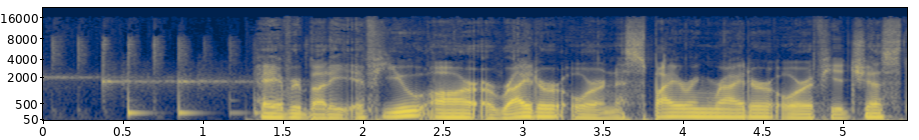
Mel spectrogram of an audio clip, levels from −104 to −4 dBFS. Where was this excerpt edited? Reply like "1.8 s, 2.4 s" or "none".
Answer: 1.0 s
